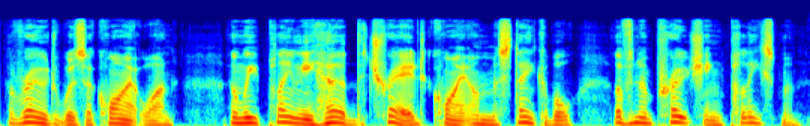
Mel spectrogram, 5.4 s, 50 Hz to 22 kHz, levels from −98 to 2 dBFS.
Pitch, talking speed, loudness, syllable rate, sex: 140 Hz, 180 wpm, -17 LUFS, 6.4 syllables/s, male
